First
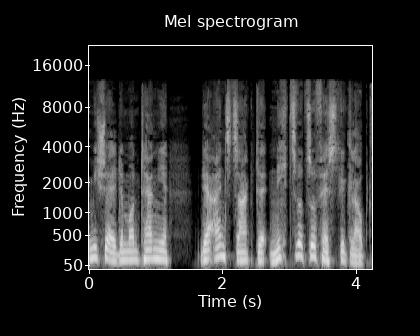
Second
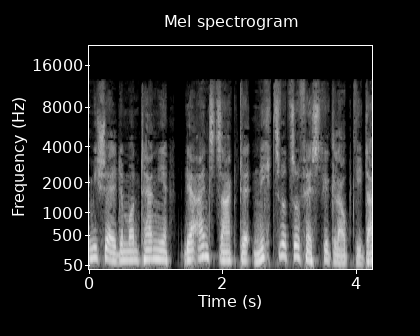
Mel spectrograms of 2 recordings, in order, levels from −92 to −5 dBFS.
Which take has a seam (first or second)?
second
